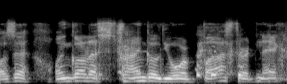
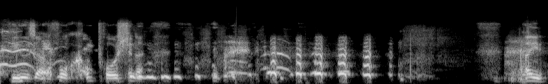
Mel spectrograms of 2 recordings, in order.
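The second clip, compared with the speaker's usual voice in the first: mock rage squeaking high; voice cracking high. Mock fury breaking.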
